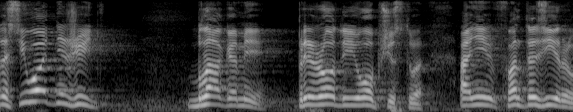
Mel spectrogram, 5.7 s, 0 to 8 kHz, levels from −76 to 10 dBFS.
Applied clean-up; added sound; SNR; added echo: none; none; none; none.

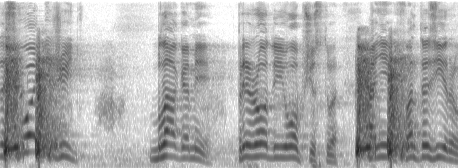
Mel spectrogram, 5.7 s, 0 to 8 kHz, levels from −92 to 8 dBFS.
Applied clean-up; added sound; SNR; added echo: none; Cough; -4 dB; none.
